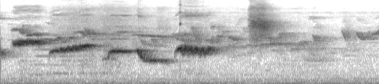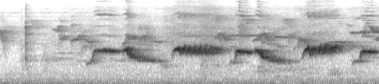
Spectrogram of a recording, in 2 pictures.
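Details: After its moult, a white-rumped shama practises new sounds: loud, mellow whistled phrases sliding down and up, interspersed with a harsh squawky burst and chattering notes, repeated in varied sequences.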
